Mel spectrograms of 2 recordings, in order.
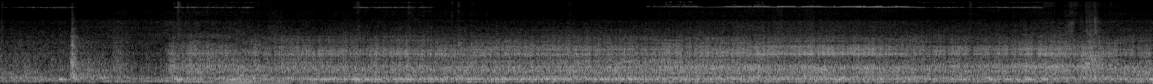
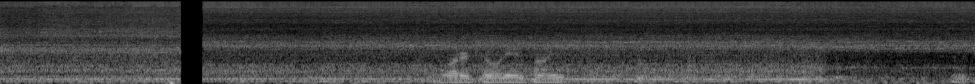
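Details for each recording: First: LG WM4200HWA front-load washer, a couple of years old, at the start of a cycle: a constant rough hum with a gritty grinding edge, felt low in the machine. A worn drain pump is to blame, fixed by replacing it with AHA75853803. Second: LG front-load washer WM4200HWA after replacing grinding drain pump with AHA75853803: steady hissing rush of water filling, no grinding or pump whine, faint drip; normal water fill.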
